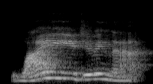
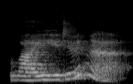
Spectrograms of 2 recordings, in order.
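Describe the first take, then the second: First: The question sounds sharp and accusing. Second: The question sounds warm and curious. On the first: The behaviour is being criticised as wrong. The speaker calls it wrong. "not asking them in a way of like" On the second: The asker genuinely wants to understand. The speaker calls it right. "I'm curious"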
